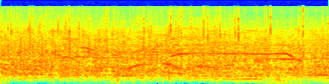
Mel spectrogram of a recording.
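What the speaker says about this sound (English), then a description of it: "And I can see the Georgia Southern fans. Some are clapping." Georgia Southern football fans clap and cheer in a stadium crowd during a Maine game, a steady wash of applause and crowd noise that runs throughout with no break.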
